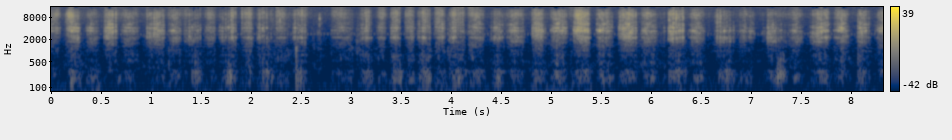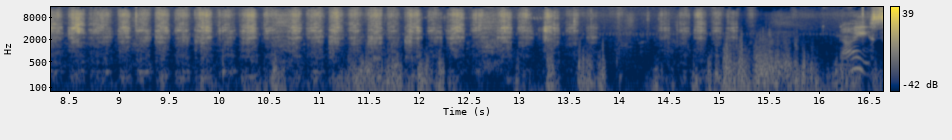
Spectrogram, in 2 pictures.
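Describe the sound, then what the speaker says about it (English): A Radius Rasp 2 Pro files the bottom of a hoof in fast, steady, close back-and-forth strokes, growing heavier and louder toward the end, with occasional voices underneath. "here's the bottom of our foot after using the radius rasp"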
